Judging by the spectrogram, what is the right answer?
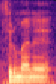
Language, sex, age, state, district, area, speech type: Urdu, male, 18-30, Uttar Pradesh, Siddharthnagar, rural, spontaneous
